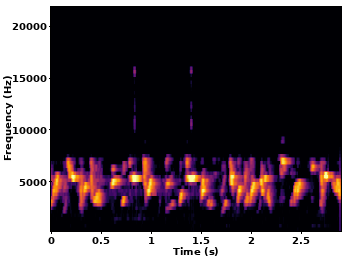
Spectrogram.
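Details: Fast, unbroken goldfinch song: bright, liquid twittering notes tumbling over one another in quick succession for the whole three seconds, high-pitched and clear against a quiet background.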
